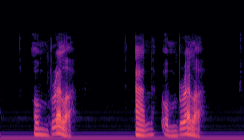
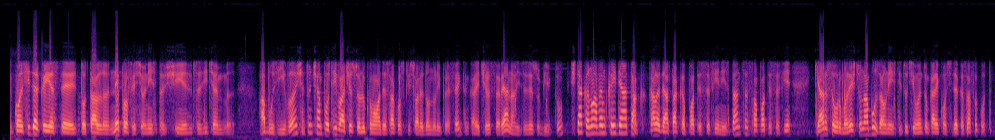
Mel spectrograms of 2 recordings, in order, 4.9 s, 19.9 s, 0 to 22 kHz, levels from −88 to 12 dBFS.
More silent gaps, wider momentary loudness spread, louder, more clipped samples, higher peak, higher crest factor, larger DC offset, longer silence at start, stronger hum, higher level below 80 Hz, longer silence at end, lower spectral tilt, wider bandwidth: neither; about the same, 11 LU vs 11 LU; second, -26 LUFS vs -18 LUFS; neither; second, -8 dBFS vs -2 dBFS; about the same, 20 dB vs 16 dB; neither; first, 0.65 s vs 0.2 s; first, 50 Hz at -50 dBFS vs none; first, -52 dBFS vs -64 dBFS; first, 0.85 s vs 0.1 s; first, -7 dB/octave vs -5.5 dB/octave; first, 8.4 kHz vs 7.6 kHz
